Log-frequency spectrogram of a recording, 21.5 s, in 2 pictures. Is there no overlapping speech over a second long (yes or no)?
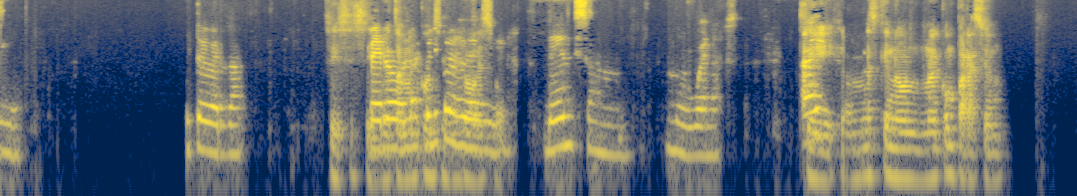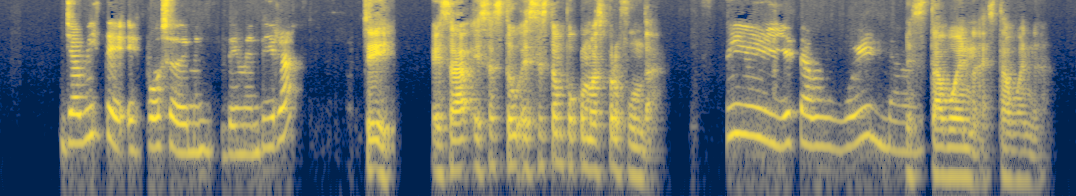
no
